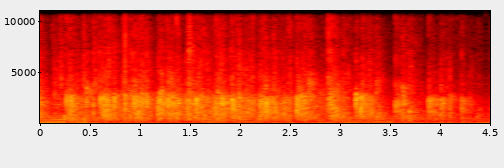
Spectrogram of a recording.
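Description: A church congregation claps and applauds for Jesus in a dense, sustained burst of many hands, strong and lively throughout.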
